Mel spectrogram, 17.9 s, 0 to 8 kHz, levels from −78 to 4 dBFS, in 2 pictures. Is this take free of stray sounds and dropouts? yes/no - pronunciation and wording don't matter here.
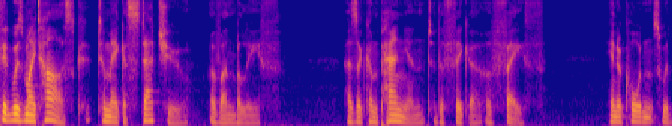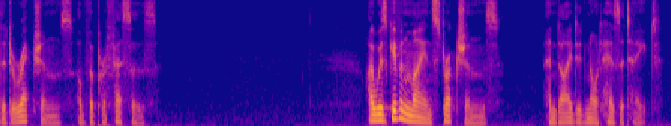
yes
